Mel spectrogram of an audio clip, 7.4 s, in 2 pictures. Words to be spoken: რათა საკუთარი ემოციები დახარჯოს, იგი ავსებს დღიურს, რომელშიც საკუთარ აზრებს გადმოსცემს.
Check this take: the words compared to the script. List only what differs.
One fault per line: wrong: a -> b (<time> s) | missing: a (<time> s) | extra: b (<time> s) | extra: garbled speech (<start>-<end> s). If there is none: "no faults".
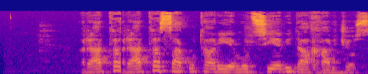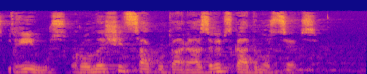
extra: რათა (1.3 s)
missing: იგი ავსებს (3.7 s)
